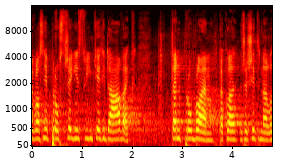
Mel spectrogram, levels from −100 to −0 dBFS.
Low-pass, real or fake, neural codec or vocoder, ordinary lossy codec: 14.4 kHz; fake; vocoder, 48 kHz, 128 mel bands, Vocos; AAC, 64 kbps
